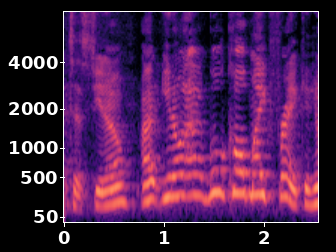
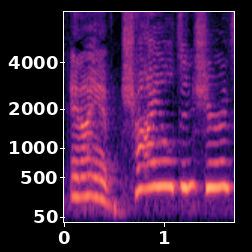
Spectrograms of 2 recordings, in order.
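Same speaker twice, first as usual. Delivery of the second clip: incredulous; 11 semitones higher, 3 dB louder than usual. Retold or imitated. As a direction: stretch it out way up, outraged. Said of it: "I'm like".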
